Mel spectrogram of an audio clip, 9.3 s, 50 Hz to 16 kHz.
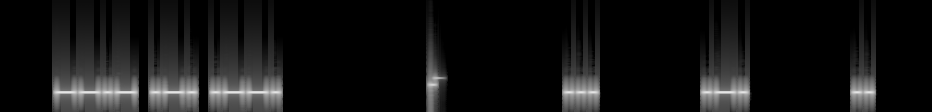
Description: Morse code, heard as a keyed tone, about 20 wpm, spaced as for 10 wpm, 700 Hz. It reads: QRP SRI
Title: Top 90 QSO Elements - 6x Character Spacing - 20wpm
